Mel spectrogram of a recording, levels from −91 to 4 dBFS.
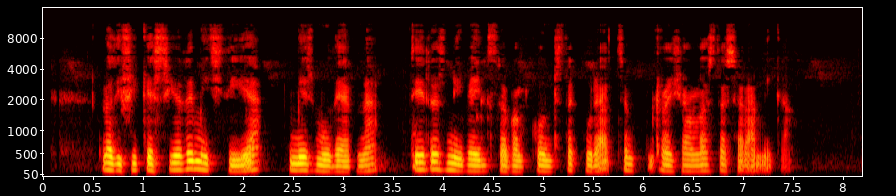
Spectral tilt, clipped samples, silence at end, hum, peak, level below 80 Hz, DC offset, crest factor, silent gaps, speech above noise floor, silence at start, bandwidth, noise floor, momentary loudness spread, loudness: -6 dB/octave; under 0.1%; 0.75 s; none; -10 dBFS; -80 dBFS; under 0.1%; 18 dB; none; 41 dB; 0.6 s; 11.5 kHz; -70 dBFS; 10 LU; -30 LUFS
